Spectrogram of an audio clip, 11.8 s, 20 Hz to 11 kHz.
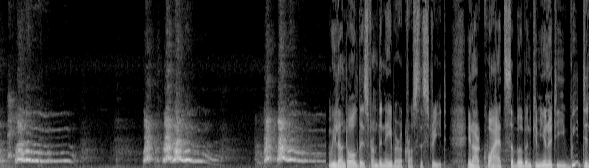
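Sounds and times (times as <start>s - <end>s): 
several dogs howling in chorus: 0.0s - 1.7s, 3.2s - 4.5s, 5.2s - 6.6s
several dogs yipping and barking: 0.0s - 1.8s, 2.9s - 6.5s
speech: 6.6s - 11.7s.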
